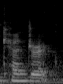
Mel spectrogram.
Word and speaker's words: Kendrick: So it is now Lauren M. Kendrick, like Kendrick Lamar.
